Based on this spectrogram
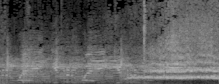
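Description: Car tires skidding and squealing during reckless driving. A rough, broad rush of tire noise runs throughout, and a sustained squeal tone rises out of it in the second half.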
